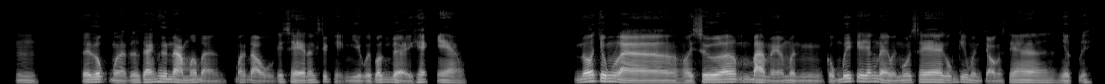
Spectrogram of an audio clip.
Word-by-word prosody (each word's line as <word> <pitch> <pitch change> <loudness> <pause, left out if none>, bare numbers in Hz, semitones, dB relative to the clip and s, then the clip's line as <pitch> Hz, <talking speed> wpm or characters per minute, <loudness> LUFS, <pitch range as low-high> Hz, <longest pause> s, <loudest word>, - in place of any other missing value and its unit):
Ừm, 95 -2 -9 0.4
tới 105 - 0
lúc 125 +2 +1
mà 90 -2 -3
tới 100 - -3
tháng 115 +1 +2
thứ 130 -1 +1
5 115 -5 +3
á 110 - -1
bạn, 80 -5 -7
bắt - - -6
đầu 80 -2 -3
cái 105 - -4
xe 90 -3 +2
nó 100 +2 -3
xuất 115 +2 -8
hiện - - -12
nhiều 85 -1 -5
cái 90 - -3
vấn 110 +2 -1
đề 75 -8 +1
khác 110 0 -2
nhau. 95 -4 -3 1.1
Nói 135 +6 +5
chung 145 -2 +5
là, 90 -1 +4 0.2
hồi 90 0 -3
xưa 110 +3 +4
á, 120 +1 +5
ba 100 -2 +5
mẹ 80 -3 -4
mình 85 -2 -6
cũng 90 +3 -6
biết 135 - +4
cái - - +2
vấn 135 0 +1
đề 90 - +2
mình 85 0 -4
mua 100 +1 -2
xe, 110 +1 +2
cũng 95 +2 -4
kêu 115 -2 -4
mình 90 -4 -5
chọn 80 +1 -5
xe 100 +1 -2
Nhật 90 -1 -4
đi. 100 - -9
100 Hz, 255 wpm, -25 LUFS, 90-110 Hz, 1.1 s, Nói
